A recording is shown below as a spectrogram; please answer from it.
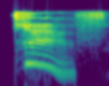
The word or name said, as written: tace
